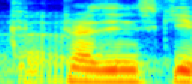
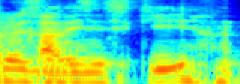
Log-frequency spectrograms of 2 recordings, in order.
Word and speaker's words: Krasinski: prononce Joh kinsk voilà Kra Krasinski pas kravinski non pas kavinski non oui non non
